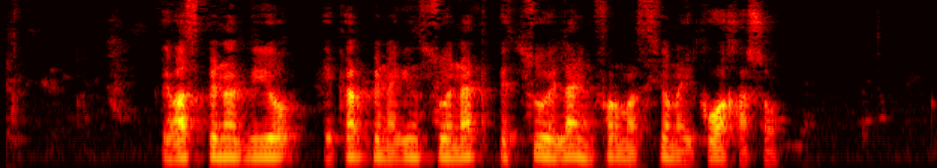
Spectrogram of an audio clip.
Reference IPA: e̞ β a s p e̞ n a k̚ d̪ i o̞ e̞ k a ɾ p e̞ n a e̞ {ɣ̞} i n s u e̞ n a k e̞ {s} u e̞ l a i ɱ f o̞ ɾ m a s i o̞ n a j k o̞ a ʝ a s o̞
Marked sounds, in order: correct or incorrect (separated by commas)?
correct, incorrect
